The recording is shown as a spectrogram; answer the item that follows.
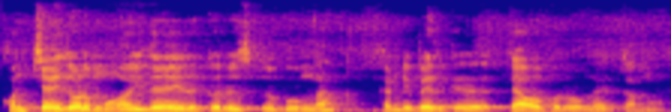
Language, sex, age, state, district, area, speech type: Tamil, male, 45-60, Tamil Nadu, Krishnagiri, rural, spontaneous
